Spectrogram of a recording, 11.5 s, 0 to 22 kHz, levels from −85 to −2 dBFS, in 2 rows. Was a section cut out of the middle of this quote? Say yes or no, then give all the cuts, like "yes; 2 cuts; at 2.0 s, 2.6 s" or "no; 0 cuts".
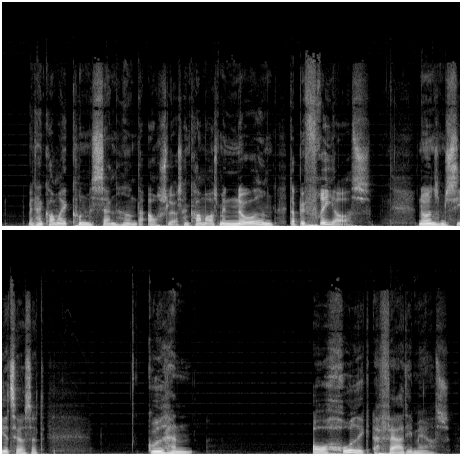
yes; 1 cut; at 3.5 s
